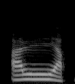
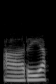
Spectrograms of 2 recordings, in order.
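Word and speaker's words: 알약: ada obat tablet nah ini bacanya alak Jadi bukan ariak ya biasanya kan kalau bacim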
